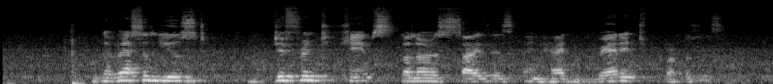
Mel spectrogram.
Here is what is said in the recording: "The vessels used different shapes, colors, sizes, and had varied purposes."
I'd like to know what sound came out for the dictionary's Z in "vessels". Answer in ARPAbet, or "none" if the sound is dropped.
none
